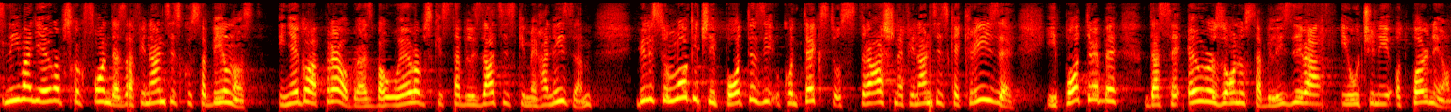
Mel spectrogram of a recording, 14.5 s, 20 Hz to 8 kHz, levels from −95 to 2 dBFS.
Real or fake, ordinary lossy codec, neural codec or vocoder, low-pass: real; none; none; 7.2 kHz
